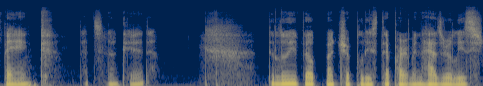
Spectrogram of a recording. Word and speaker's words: Louisville: It is Louisville.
